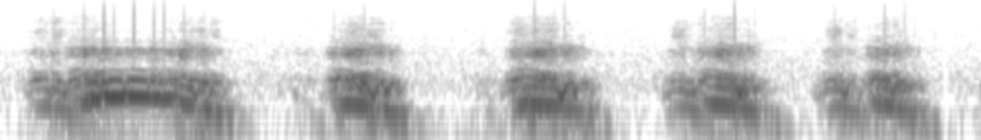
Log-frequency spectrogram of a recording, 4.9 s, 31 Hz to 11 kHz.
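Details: Two male lions vocalising at sunset on 9 September 2021 at Ngala Private Game Reserve, South Africa: a long deep moaning roar followed by four shorter grunting roars, each about a second apart, fading in force.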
